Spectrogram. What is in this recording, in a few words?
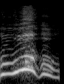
"woo-ooh-hoo", voice; ooh ahh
